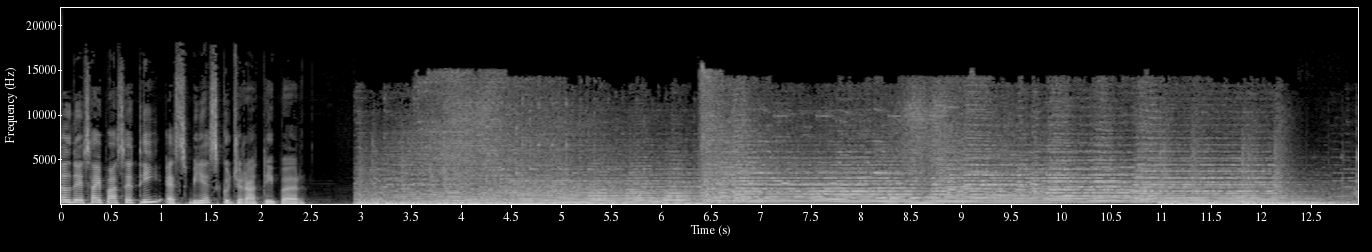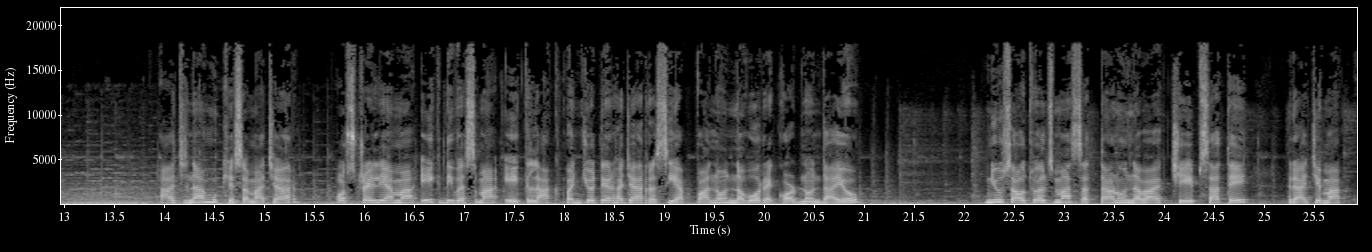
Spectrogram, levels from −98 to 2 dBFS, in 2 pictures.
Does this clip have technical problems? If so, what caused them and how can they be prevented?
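No, nothing stood out as a technical problem on listening to this clip.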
